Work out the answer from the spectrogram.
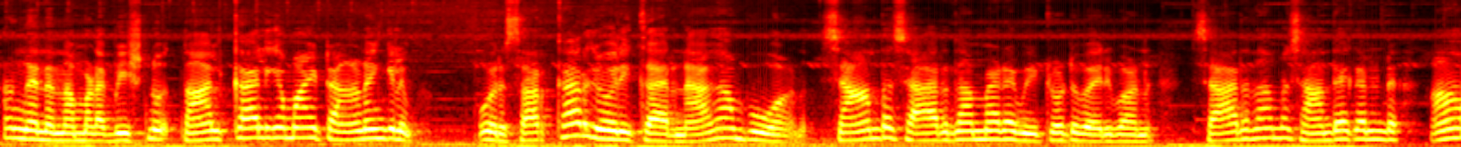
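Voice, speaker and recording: A woman's voice: medium pitch, darkish tone. Woman retelling a serial episode. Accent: Malayali. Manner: retells scenes, acting out characters' lines. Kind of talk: storytelling recap with quoted dialogue.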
